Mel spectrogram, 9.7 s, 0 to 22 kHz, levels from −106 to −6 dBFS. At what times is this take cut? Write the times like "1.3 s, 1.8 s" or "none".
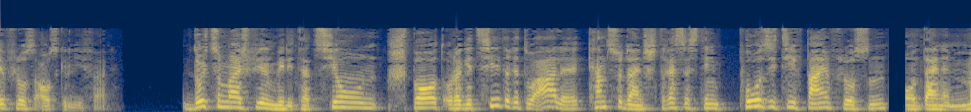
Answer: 3.9 s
